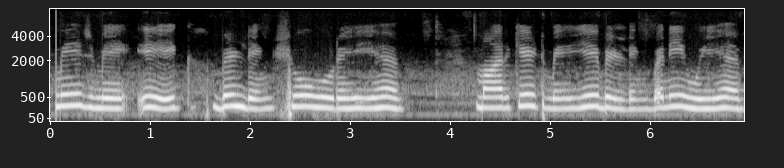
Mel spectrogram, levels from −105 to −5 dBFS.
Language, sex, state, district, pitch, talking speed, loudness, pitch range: Hindi, female, Bihar, Vaishali, 245 Hz, 130 wpm, -17 LUFS, 235-270 Hz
